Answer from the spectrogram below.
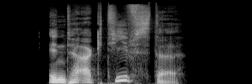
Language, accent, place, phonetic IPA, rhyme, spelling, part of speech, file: German, Germany, Berlin, [ˌɪntɐʔakˈtiːfstə], -iːfstə, interaktivste, adjective, De-interaktivste.ogg
- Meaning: inflection of interaktiv: 1. strong/mixed nominative/accusative feminine singular superlative degree 2. strong nominative/accusative plural superlative degree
